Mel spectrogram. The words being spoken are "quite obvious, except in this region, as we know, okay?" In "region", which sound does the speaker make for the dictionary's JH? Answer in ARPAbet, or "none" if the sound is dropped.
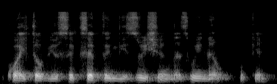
SH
